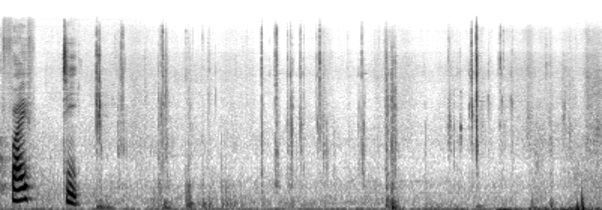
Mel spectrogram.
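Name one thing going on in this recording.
Shotgun shells click as a man loads a shotgun.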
